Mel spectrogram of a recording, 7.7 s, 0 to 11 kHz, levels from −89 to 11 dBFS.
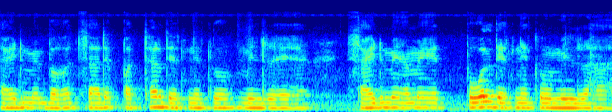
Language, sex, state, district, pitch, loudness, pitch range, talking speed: Hindi, male, Maharashtra, Mumbai Suburban, 135 Hz, -19 LUFS, 135-140 Hz, 155 wpm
